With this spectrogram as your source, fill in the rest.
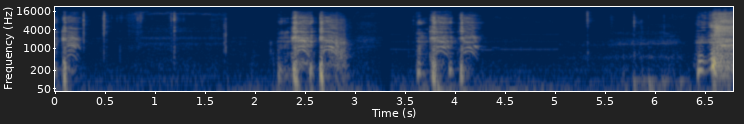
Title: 3minutes of coughing compilation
